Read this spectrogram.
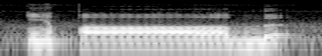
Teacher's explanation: Kalau dia kubro berada di akhir kata atau ketika kita wakaf itu dipantulin besar. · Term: kubra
